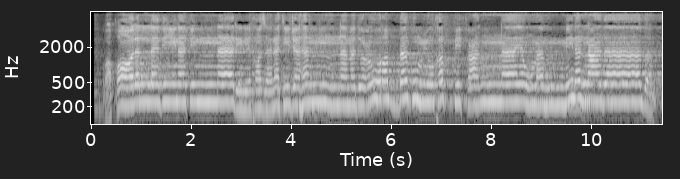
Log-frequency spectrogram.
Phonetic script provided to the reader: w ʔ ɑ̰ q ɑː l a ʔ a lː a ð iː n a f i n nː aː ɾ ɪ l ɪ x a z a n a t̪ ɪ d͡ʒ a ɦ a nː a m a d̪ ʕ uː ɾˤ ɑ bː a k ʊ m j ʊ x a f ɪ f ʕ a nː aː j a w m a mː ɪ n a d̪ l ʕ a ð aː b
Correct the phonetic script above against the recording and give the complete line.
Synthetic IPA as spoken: w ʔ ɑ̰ q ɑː l a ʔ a lː a ð iː n a f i n nː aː ɾ ɪ l ɪ x a z a n a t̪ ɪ d͡ʒ a ɦ a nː a m a d̪ ʕ uː ɾˤ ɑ bː a k ʊ m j ʊ x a fː ɪ f ʕ a nː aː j a w m a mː ɪ n a l ʕ a ð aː b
